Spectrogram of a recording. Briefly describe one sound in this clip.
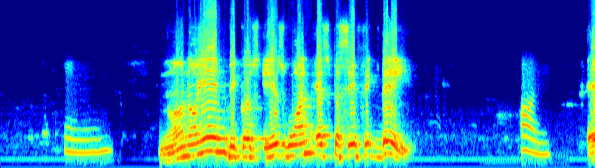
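A man speaks through an online call microphone, in a clear teaching voice.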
